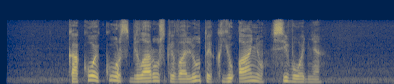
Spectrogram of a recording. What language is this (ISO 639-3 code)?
rus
